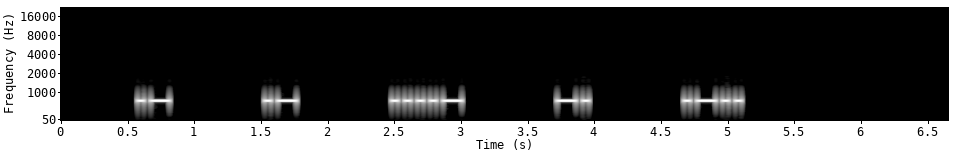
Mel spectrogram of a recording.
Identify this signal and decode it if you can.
Morse code, heard as a keyed tone, about 25 wpm, spaced as for 10 wpm, 700 Hz. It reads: AA4NL
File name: Lesson 16g - Letter c - Call Signs 25wpm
